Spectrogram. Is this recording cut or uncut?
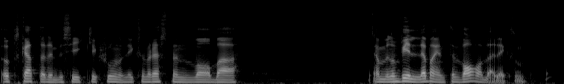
uncut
